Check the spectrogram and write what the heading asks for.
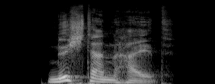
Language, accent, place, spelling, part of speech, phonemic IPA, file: German, Germany, Berlin, Nüchternheit, noun, /ˈnʏçtɐnhaɪ̯t/, De-Nüchternheit.ogg
- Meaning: 1. sobriety 2. austerity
